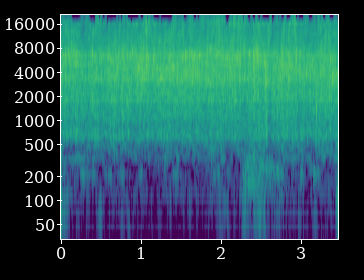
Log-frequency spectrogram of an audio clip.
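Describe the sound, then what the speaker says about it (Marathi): Vegetable manchurian balls made with cabbage, radish, carrot and onion deep fry in hot oil, giving a dense, steady sizzle that stays loud and close throughout. "तर आता आपण हे जे आहेत ते सगळे तळून घेऊया."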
